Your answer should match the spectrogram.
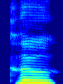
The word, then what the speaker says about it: thư: Thu, thư, thu, thư. Bút, bức, bút, bức. Ngủ, ngữ, ngủ, ngữ. Notice how your lip change each time. Rounded for u, flat for ư.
